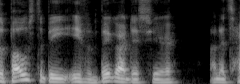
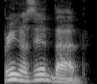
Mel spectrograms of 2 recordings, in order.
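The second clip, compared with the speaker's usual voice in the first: high, eager plea, lightly raised; children shouting; 6 semitones higher than usual. A narrator's reading. Children beg their dad to take them in, mild shout. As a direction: pester dad like an excited child. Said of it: "my brothers and sisters shouted".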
